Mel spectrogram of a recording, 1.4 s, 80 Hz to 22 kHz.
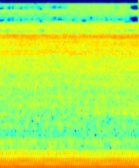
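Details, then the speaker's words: K-swapped Porsche, rear-drive, originally 6-speed manual with LSD, spacers and 2-liter throttle body: strong steady low hum at constant speed, clean and even, no ticks, rattles or grinding; sounds good, healthy running. "Sounds good. It's a nice just tone."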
